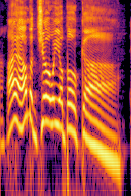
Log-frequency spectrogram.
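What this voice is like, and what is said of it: Heavy put-on Italian accent. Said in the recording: “like an Italian guy, Joey Boca. So he's got this like a heavy Italian accent.”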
